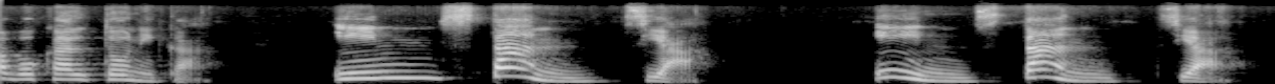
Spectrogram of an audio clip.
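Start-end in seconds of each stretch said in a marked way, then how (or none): 1.7-6.2 "Instancia" slowly split into ins, TAN, cia; syllable by syllable. Shown as a demonstration. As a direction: sound out "instancia" slowly, stressing the middle TAN. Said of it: "penúltima sílaba".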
